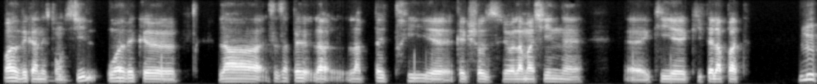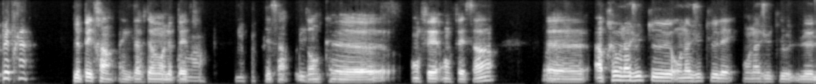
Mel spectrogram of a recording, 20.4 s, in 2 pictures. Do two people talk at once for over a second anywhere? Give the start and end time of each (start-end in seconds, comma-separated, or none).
none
